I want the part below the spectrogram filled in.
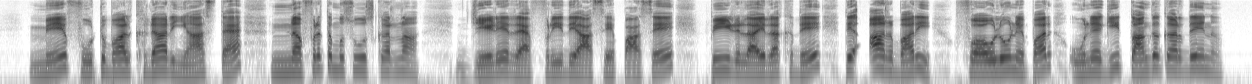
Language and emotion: Dogri, disgusted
